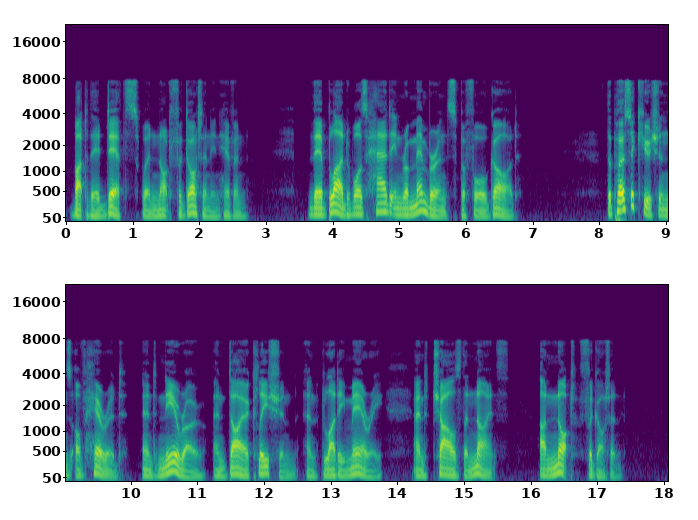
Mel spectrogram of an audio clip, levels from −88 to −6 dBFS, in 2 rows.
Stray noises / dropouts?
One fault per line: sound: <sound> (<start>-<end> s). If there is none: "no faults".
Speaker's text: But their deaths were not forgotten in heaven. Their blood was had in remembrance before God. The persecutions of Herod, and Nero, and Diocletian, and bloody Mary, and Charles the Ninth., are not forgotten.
no faults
